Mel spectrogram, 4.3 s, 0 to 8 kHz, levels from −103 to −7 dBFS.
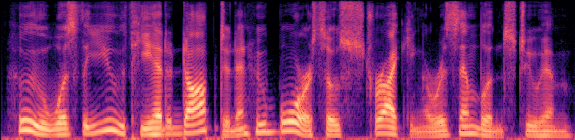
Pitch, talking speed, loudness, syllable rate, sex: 135 Hz, 225 wpm, -18 LUFS, 5.4 syllables/s, male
